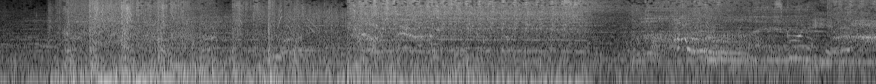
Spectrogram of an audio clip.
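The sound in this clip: Gunfire in a video game rings out as dense, sustained volleys mixed with heavy booms, loud and continuous with almost no gaps.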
